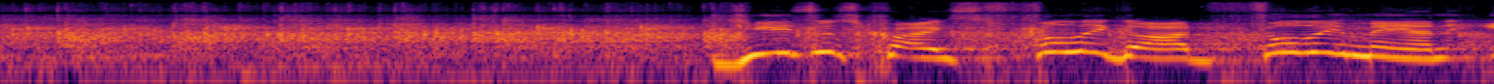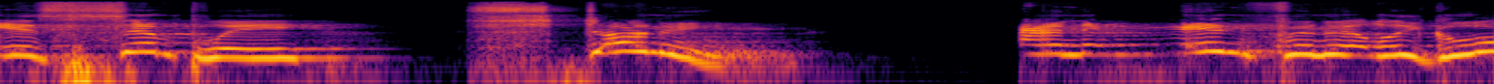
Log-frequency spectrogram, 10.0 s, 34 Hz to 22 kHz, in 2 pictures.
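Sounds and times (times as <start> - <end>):
audience clapping: 0.0 - 5.2
speech: 2.4 - 7.6, 8.4 - 9.9.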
